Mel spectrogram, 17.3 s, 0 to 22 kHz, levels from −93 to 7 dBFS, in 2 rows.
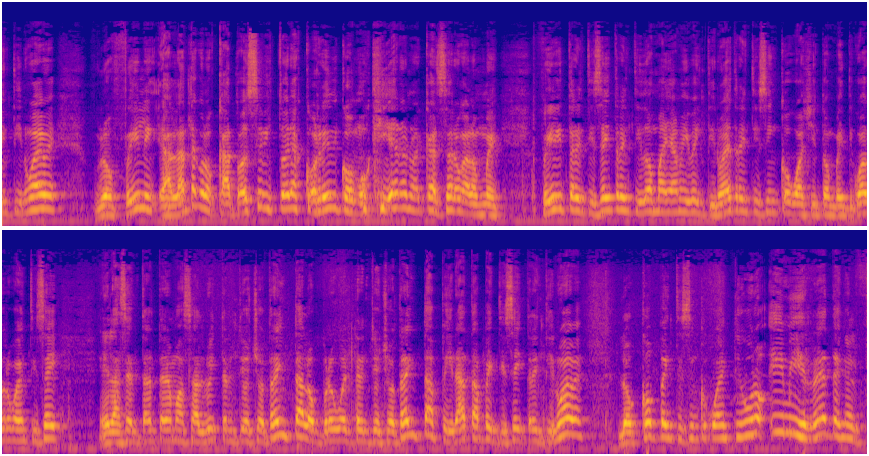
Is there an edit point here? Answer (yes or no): no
